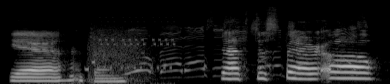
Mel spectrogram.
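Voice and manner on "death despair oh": slow, high moan of doom; hammed-up despair. Reading the game's despairing client, slow wailing moan. Reads dramatic game line.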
